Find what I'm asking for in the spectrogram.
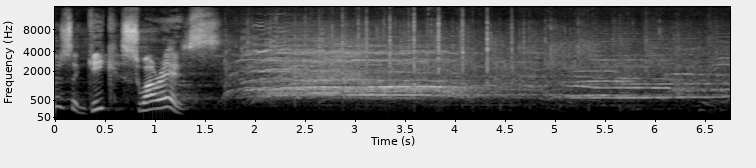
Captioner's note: crowd clapping; crowd cheering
